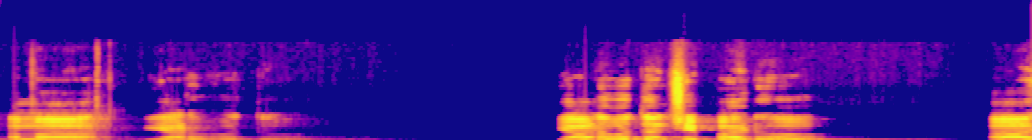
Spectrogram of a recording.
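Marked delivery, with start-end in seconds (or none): 0.0-1.6 hushed, slow consolation on అమ్మా; tender comfort. Acted. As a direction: soothe a grieving mother gently. Same words repeated to the widow.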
